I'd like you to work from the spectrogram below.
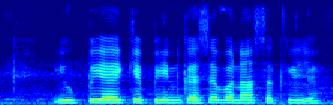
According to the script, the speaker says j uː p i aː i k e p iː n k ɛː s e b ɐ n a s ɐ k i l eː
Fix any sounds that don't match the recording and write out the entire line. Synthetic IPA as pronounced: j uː p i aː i k e p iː n k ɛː s e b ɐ n a s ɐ k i l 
